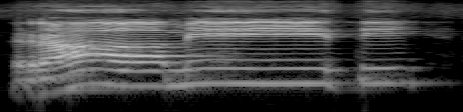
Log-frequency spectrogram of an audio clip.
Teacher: ರಾ ಮತ್ತು ಮೇ ಎರಡು ದೀರ್ಘ ಪದ, ತಿ ರಸ್ವ.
